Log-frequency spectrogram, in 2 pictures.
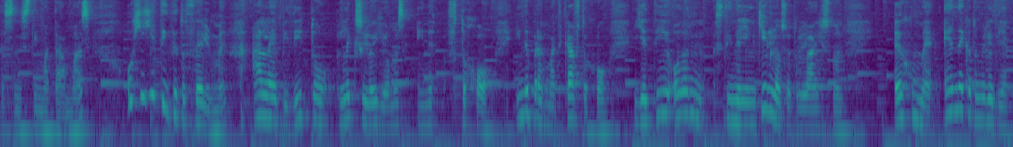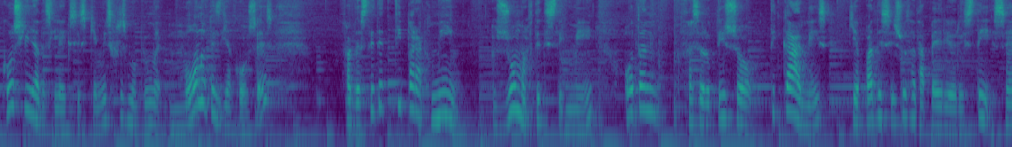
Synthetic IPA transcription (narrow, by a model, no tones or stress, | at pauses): t̪ɐsinest̪imɐt̪ɐ̰mɐs | o̞çiʝɐt̪iðe̞t̪o̞θe̞lume̞ɐlɐe̞piðit̪o̞le̞ksilo̞ʝio̞mɐsine̞ft̪o̞xo̞ | ine̞pɾɐɣmɐt̪i̥kɐft̪o̞xo̞ | ʝɐt̪io̞t̪ɐnst̪ine̞liniciɣlo̞sɐt̪ulɐçist̪o̞n | e̞xume̞ | e̞nɐe̞kɐt̪o̞miɾioðʝɐko̞si̥çiʎɐðe̞zle̞ksisce̞misxɾisimo̞piume̞mo̞no̞t̪izðʝɐko̞se̞s | fɐnd̪ɐst̪it̪e̞t̪ipɐɾɐkmi | zumɐft̪it̪i̥st̪iɣmio̞t̪ɐnθɐse̞ɾo̞t̪iso̞t̪ikɐnis | ceɐpɐnd̪isisuθɐθɐpe̞ɾio̞ɾist̪ise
